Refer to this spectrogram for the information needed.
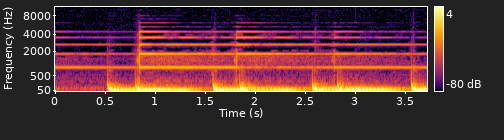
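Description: Post-rock instrumental music plays, with sustained ringing guitar tones held over steady, deep drum thumps landing about once per second. There are no voices.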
